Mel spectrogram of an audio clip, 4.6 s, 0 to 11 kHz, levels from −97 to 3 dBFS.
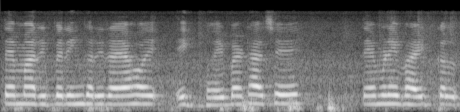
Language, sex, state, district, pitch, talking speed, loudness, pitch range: Gujarati, female, Gujarat, Gandhinagar, 245 Hz, 170 wpm, -13 LUFS, 240-255 Hz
